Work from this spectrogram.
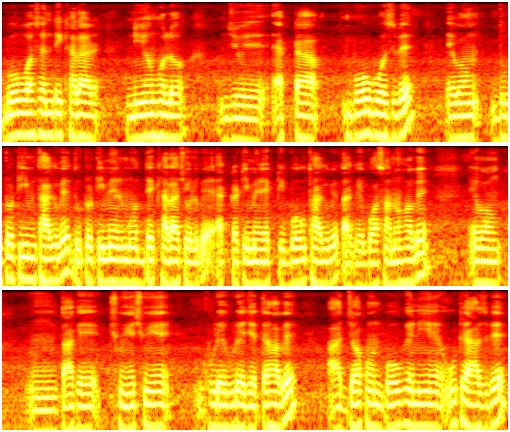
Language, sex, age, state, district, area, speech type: Bengali, male, 18-30, West Bengal, Howrah, urban, spontaneous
